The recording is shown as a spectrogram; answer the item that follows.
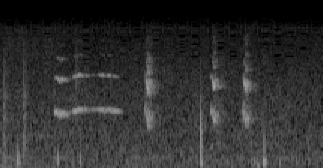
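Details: Domestic cat talking to its owners indoors: one drawn-out, level, tonal mew, then three short chirping meows spaced about half a second apart, with soft knocks and clicks between them.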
